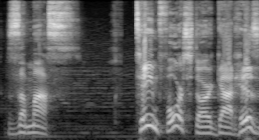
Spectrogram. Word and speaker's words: Zamasu: So instead of vocalizing the oo at the end of his name, since it's preceded by an S and is also the last letter of the word, his name is pronounced Zamasu.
